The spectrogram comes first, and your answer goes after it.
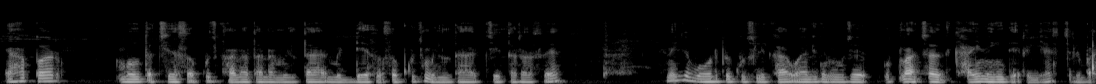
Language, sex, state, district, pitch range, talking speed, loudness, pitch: Hindi, male, Bihar, Supaul, 110-125 Hz, 210 wpm, -30 LUFS, 115 Hz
